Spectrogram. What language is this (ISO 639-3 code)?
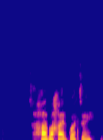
pus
